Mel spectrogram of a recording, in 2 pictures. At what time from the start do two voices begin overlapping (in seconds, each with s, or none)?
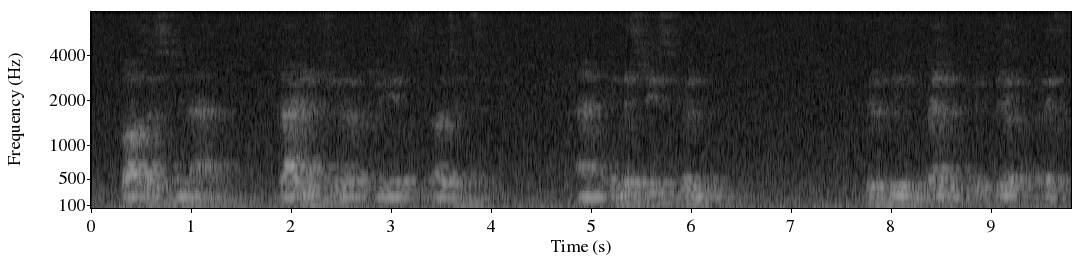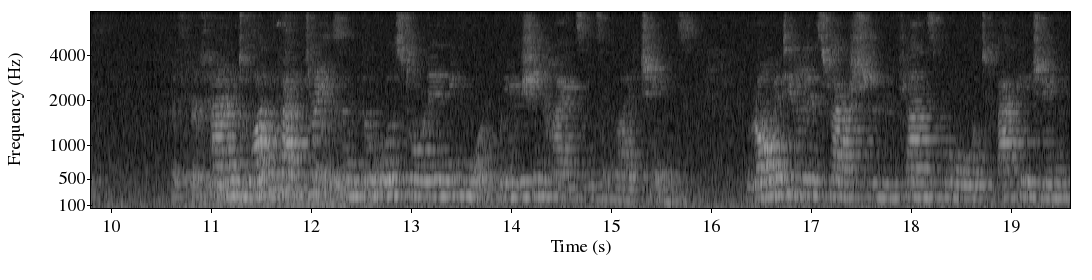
11.0 s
